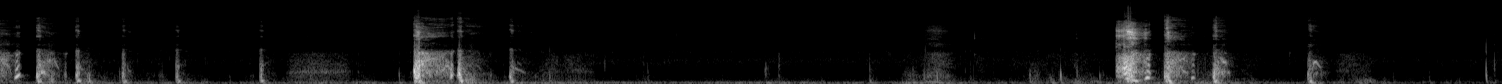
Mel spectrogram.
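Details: Adult woman's harsh cough bursts and throat clearing with noisy wheezy breaths between, during an asthma attack triggered after going outside early in the morning; asthma attack cough.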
